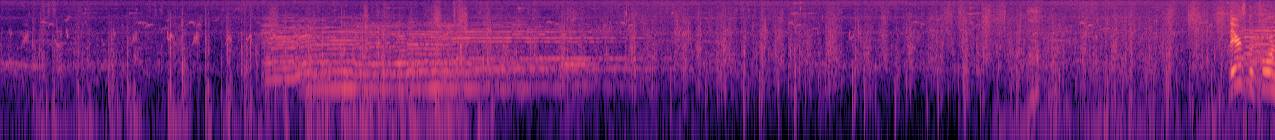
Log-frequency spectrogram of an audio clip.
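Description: A horse's hooves clip-clop at a steady walking rhythm while being ridden in the Western video game Red Dead Redemption, close and continuous under in-game speech and a soft musical score.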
